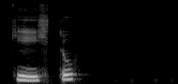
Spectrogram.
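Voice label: "Giitu!", Northern Sami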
